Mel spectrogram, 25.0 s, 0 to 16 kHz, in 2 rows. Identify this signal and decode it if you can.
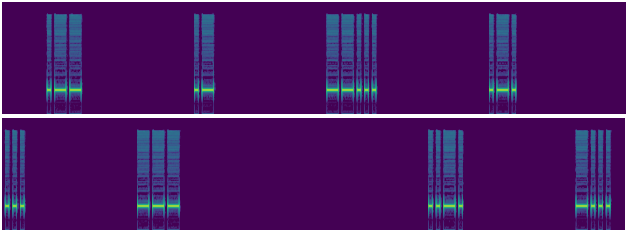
Morse code, heard as a keyed tone, about 16 wpm, spaced as for 4 wpm, 800 Hz. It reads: WA7RSO FB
